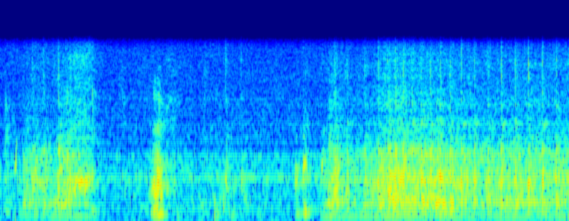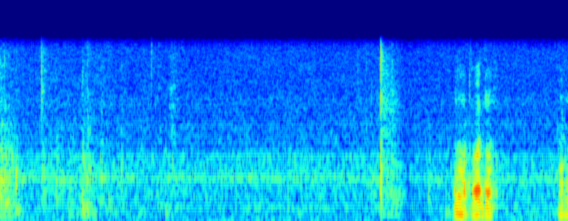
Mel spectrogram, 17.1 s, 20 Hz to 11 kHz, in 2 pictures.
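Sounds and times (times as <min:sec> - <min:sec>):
sewing machine stitching: 0:00.3 - 0:01.5, 0:04.8 - 0:08.9.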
